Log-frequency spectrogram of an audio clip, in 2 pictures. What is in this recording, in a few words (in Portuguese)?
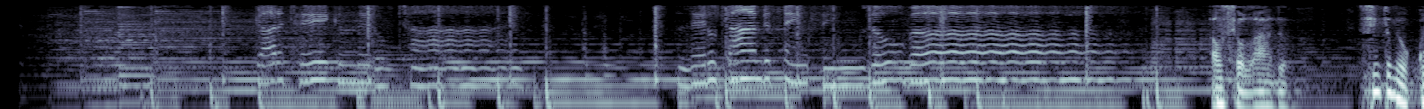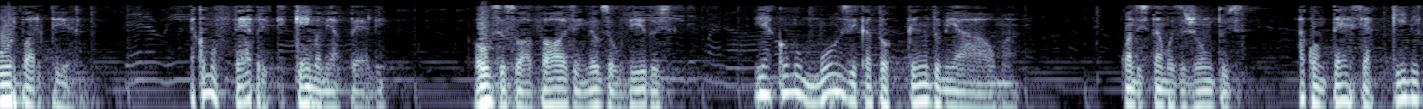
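PICANTE, Masculino; Telemensagens; Dia Dos namorados; Telemensagens 2017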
